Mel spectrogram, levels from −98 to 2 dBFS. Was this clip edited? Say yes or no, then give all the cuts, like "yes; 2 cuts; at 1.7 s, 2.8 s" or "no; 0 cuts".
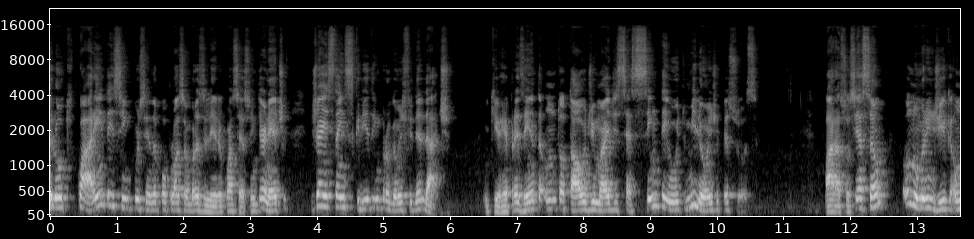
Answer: no; 0 cuts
